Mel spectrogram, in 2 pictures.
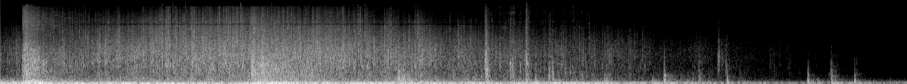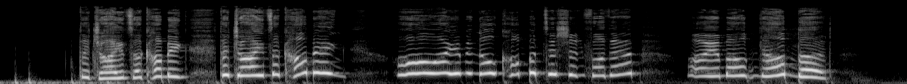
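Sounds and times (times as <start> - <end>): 
boulders crashing onto the ground: 0.0 - 10.4
speech: 10.0 - 17.4.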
